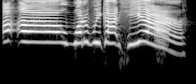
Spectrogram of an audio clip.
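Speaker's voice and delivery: put-on high and loud, a nurse mom calling out a kid; loud mock announcement. Mom at a lice check calling out her own kid, loudly. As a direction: broadcast it to the whole line. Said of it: "really, really loudly go".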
